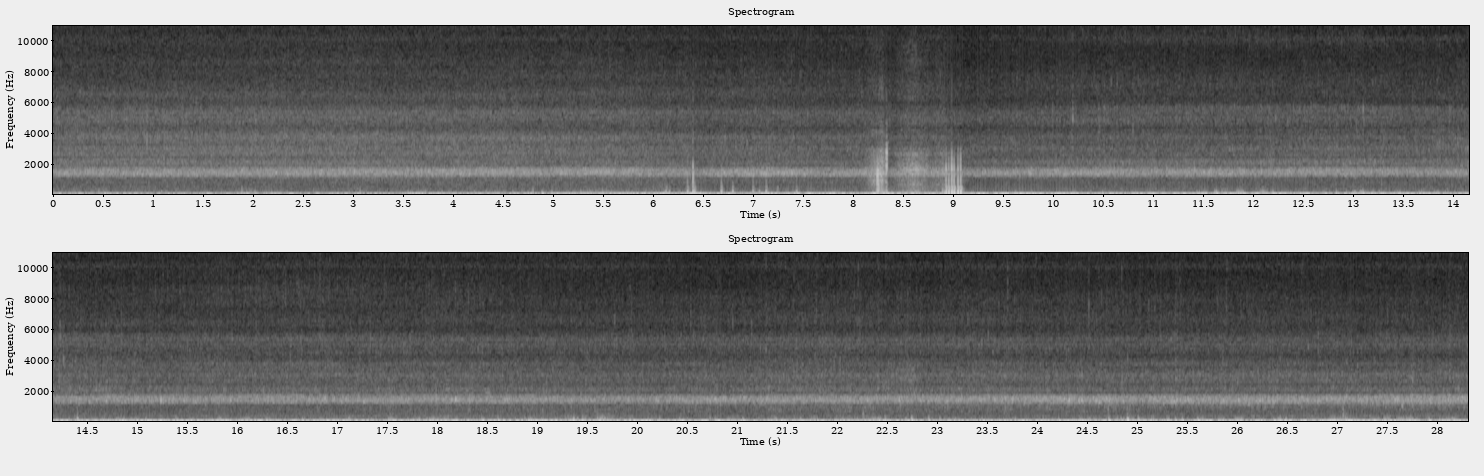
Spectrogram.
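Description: Water running and splashing over a rock shelf at the top of a waterfall, with gusty wind rumbling on the microphone and a steady high drone of cicadas. A few brief knocks sound about eight seconds in.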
